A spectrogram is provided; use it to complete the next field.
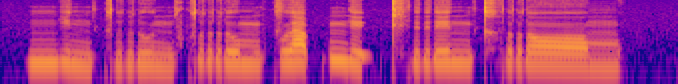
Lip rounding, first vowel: unrounded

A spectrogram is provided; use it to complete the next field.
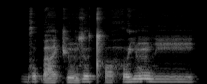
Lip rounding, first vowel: rounded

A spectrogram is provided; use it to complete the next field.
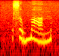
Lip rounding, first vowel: unrounded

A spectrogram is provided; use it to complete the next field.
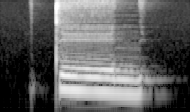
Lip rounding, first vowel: unrounded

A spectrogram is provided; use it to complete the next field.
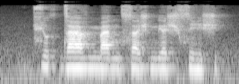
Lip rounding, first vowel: rounded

